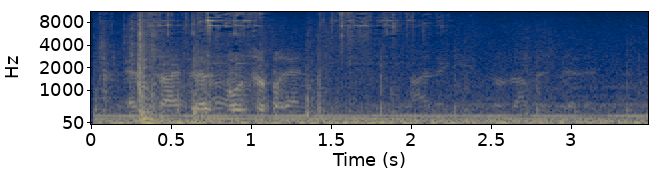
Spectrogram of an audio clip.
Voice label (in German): Funkstimme; Constellation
